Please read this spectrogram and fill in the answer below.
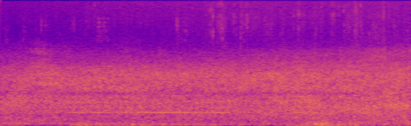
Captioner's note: Traffic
